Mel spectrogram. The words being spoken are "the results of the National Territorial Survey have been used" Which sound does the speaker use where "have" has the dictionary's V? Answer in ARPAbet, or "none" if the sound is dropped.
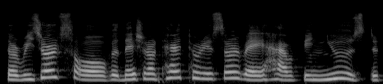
V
